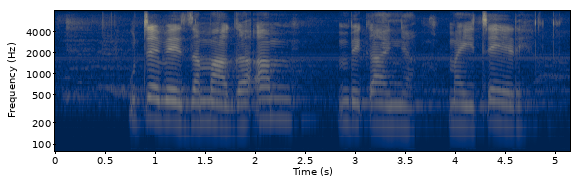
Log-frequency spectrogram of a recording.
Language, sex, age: Venda, female, 30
